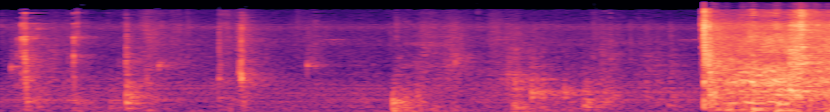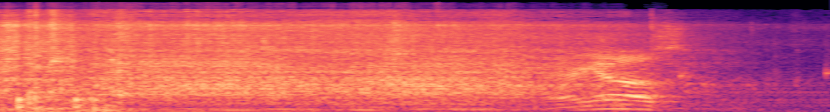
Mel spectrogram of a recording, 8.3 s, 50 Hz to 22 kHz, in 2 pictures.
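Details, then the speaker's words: Abandoned Ford F250 revived after 26 years, started after fitting a new starter: cranks and catches with a rough, uneven note, runs about four seconds, then sags and dies; it still won't run without choke. "Still won't run without a choke. Still won't run without a choke."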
